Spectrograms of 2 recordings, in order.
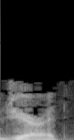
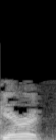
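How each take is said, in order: First: The name begins with a soft G sound. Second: The name begins with a hard G sound. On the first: The speaker calls it right. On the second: The speaker calls it wrong.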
